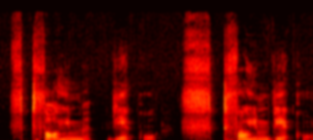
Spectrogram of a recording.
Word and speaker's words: w twoim wieku: age, w twoim wieku, as t is unvoiced, v is voiced, the v will become f, w twoim wieku, right? So this is how we pronounce it.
